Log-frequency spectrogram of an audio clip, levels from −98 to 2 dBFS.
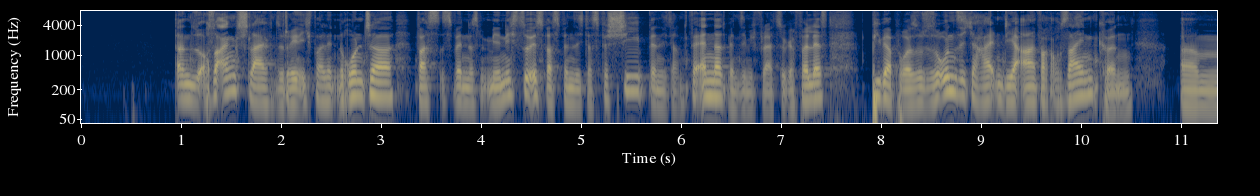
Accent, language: German, German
